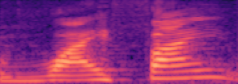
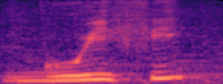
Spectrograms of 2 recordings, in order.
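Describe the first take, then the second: First: It is said with an English pronunciation. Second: It is said with a Spanish pronunciation.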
